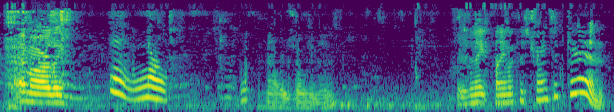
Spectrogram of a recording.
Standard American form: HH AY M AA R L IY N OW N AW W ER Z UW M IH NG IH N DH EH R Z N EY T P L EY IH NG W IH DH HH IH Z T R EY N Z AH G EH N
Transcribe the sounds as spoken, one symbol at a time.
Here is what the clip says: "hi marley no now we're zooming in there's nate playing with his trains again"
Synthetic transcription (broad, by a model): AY M AA R L IY N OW N AW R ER Z UW M IH NG IH N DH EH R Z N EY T P L EY IH NG W IH DH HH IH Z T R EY N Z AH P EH N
